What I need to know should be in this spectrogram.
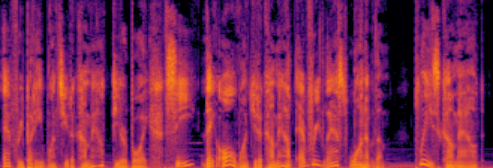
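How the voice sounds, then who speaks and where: A man voicing a fretful, pleading old aunt in a high wavering voice in a storybook reading. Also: huge pitch swings, normal speed, heavily acted. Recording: lo-fi with faint music.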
